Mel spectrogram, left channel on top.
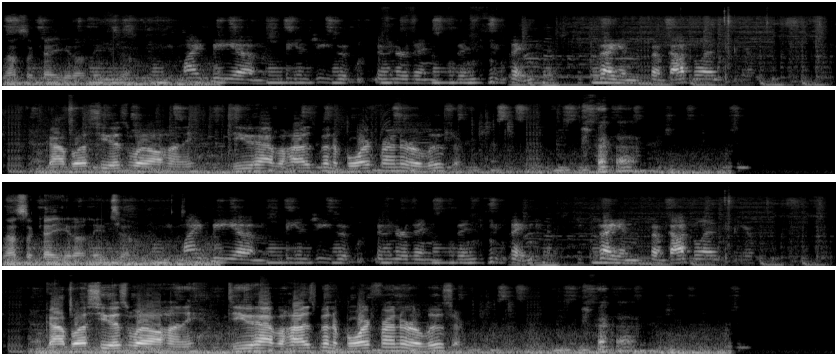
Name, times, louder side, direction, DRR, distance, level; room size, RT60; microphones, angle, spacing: voice 1, 0.0-2.2 8.6-14.4 14.8-15.6, right 6 dB, 65° right, 0.4 m, -24 dB
voice 2, 0.9-1.7 2.1-2.3 2.6-4.0 4.3-5.0 5.4-5.5 5.9-6.2 7.7-7.8 8.6-8.8 13.2-14.9 15.5-15.8, left 2 dB, 25° left, 0.7 m, -38 dB
voice 3, 1.6-3.5 3.7-5.4 5.9-7.5, right 1 dB, 20° right, 0.9 m, -32 dB
sound 1, 5.1-14.2, left 2 dB, 60° left, 1.2 m, -45 dB
3.2 x 2.7 x 2.4 m
head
